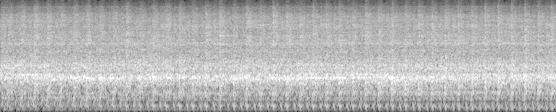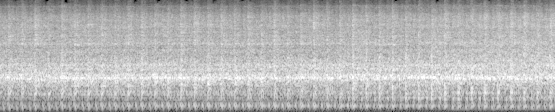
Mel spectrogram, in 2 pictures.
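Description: A motorcycle engine idles with a steady, rapid thumping.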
